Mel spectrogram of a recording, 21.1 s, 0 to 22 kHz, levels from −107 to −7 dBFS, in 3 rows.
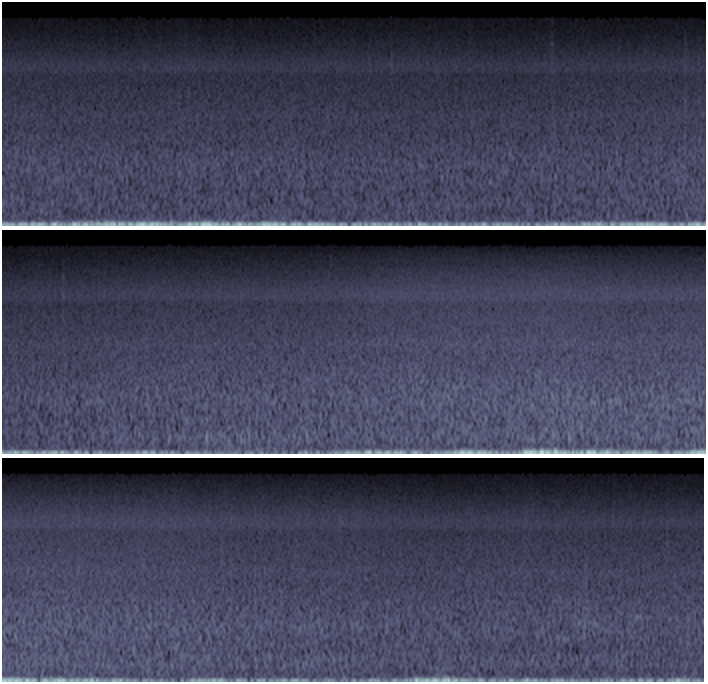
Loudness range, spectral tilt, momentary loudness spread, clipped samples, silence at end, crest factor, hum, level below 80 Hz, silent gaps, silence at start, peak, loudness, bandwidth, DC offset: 7 LU; -2.5 dB/octave; 8 LU; under 0.1%; 0 s; 18 dB; none; -50 dBFS; none; 0 s; -22 dBFS; -54 LUFS; 15.5 kHz; under 0.1%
